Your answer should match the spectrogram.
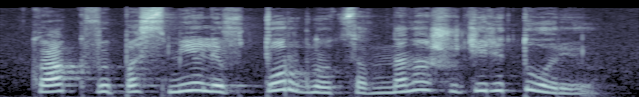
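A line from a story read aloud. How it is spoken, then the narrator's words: Shouting. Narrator (Russian): закричал он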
